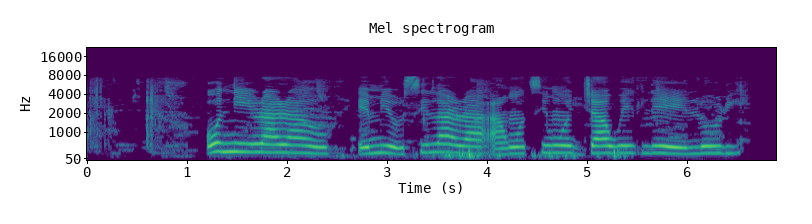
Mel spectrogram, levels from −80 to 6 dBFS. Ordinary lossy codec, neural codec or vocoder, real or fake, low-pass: none; none; real; none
